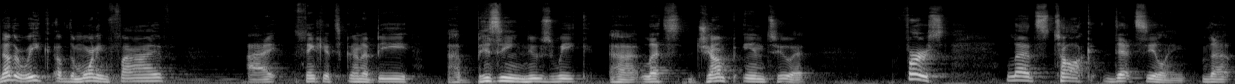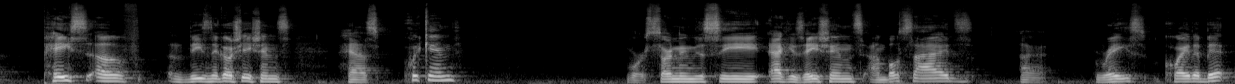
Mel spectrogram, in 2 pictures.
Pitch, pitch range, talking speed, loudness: 130 Hz, 115-145 Hz, 110 wpm, -22 LUFS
